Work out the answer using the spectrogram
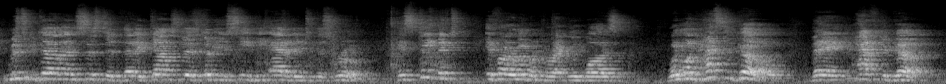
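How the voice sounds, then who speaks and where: A man's voice: sits high, moderate pace, lightly acted. A man acting a formal, dutiful, literal-minded butler in a staged comedy reading. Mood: formal, composed. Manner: formal, deferential, announcing. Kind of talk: theatrical comedy play reading. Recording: very echoey room, distant mic, faint noise.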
